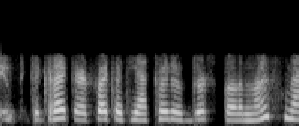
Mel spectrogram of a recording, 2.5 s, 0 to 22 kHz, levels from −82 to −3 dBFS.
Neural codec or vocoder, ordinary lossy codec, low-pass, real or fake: codec, 16 kHz, 0.5 kbps, X-Codec, HuBERT features, trained on general audio; AAC, 24 kbps; 3.6 kHz; fake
